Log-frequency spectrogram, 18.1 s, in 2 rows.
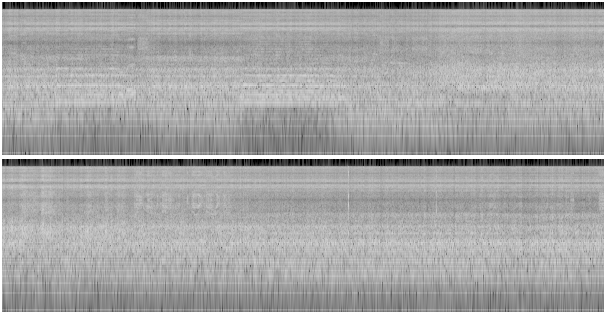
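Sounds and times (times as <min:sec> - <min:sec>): train rolling past: 0:00.0 - 0:18.0.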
